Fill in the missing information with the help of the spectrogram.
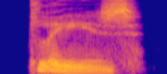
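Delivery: firm, falling command. Acted. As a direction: say it like an order. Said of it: "I sounded more commanding than I felt".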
